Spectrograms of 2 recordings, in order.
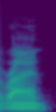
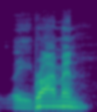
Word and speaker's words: Ryman: You get to play at the Ryan. Ryman. Sorry. Ryman. What'd you call it? Ryan. So I just wouldn't pronounce it right.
